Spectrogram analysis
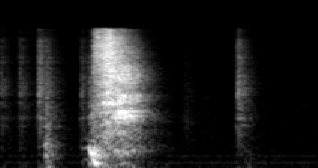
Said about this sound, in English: I gotta sneeze.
